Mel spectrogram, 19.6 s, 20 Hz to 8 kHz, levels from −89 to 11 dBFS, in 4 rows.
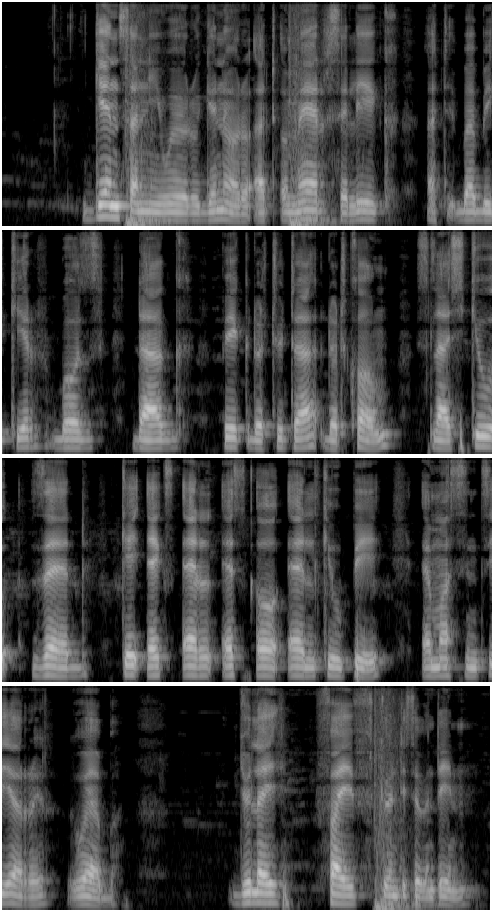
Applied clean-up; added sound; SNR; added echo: none; Gunshot, gunfire; 14 dB; none.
